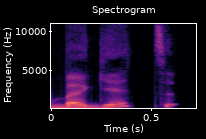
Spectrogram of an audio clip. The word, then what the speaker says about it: baguette: Et pour baguette, c'est facile. Baguette. 2 syllabes.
